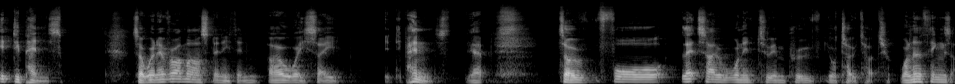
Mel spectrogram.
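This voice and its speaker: A man speaks at a fairly low pitch and a moderate pace with ordinary pitch variation. He has an unremarkable speaking voice. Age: 60s. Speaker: military veteran and movement coach. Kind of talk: podcast interview.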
